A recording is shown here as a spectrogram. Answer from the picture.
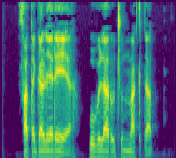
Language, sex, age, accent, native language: Uzbek, male, 18-24, Samarqand, Uzbek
